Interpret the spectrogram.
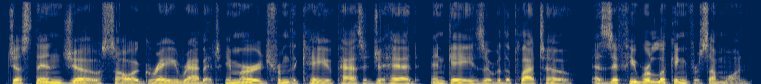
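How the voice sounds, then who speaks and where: A man's voice: lowish voice, moderate pace, few pauses, dry recording, clean studio sound. A man reading a children's adventure audiobook as scripted storytelling narration.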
